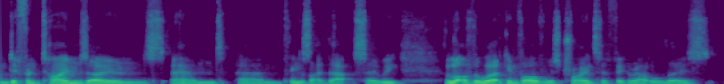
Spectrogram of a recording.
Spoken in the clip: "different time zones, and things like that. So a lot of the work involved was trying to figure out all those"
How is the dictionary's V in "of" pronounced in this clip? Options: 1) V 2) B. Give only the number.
1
